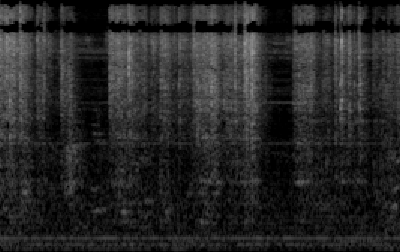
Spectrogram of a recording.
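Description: Dried chiles de árbol faintly rustling and tapping against a nonstick comal as they are turned by hand while toasting, over a steady low hum.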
